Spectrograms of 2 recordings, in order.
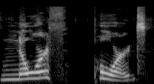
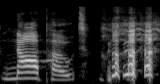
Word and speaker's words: Northport: It's Northport. You don't use your R's. I've noticed that. You kind of throw that out the window. It's Northport, not Nawpote.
